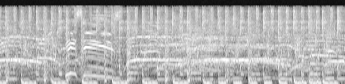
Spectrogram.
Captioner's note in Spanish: Exclamaciones; Aplausos; Exclamaciones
